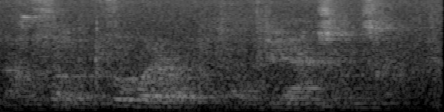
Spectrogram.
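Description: Speech: a man talking at a table microphone.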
